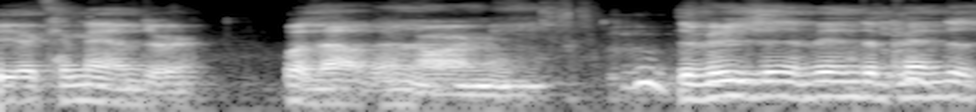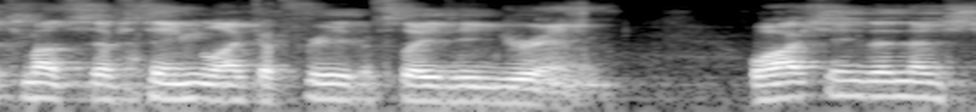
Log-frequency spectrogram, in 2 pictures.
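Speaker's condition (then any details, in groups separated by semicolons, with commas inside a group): Medical condition affecting speech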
